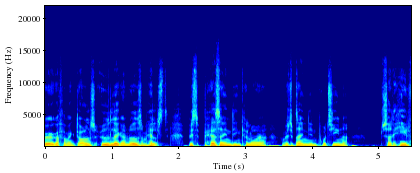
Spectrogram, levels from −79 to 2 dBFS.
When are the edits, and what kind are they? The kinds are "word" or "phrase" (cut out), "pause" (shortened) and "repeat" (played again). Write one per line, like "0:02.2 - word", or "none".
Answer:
0:03.8 - word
